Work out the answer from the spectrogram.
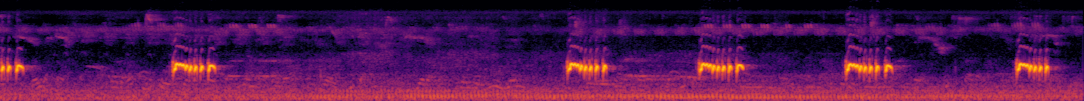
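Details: Zebra dove lure call for trapping birds. Six brief, strong bursts of rapidly repeated coos come at irregular gaps of one to four seconds, with soft high chirping from other birds in the background.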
